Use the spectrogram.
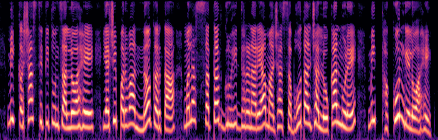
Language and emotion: Marathi, angry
